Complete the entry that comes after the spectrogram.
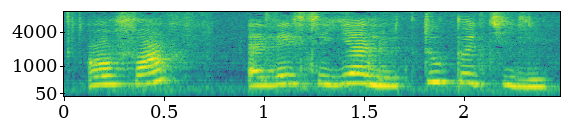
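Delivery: usual speaking voice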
